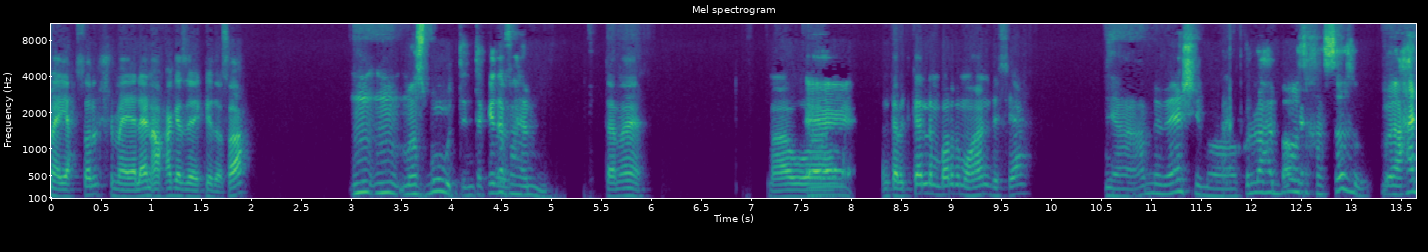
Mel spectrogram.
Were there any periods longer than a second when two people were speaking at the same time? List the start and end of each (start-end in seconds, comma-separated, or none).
none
